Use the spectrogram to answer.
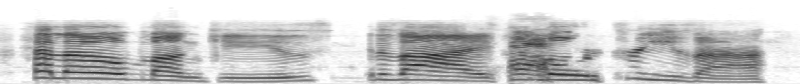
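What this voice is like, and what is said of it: Imitates cartoon villain Frieza's voice. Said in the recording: “my Lord Frieza impression from Dragon Ball Z”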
